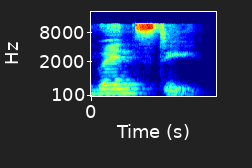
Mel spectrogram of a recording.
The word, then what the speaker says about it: Wednesday: And that is why from now onwards, don't call it Wednesday, you should say Wednesday, right?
